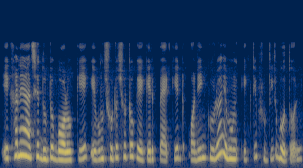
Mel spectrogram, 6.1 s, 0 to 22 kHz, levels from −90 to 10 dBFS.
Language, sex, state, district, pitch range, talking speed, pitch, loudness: Bengali, female, West Bengal, Cooch Behar, 215-260 Hz, 150 wpm, 235 Hz, -17 LUFS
